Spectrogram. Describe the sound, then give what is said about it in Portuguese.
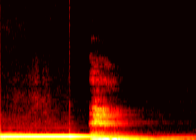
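A steady microphone feedback tone rings at one constant pitch for the whole stretch, joined midway by a brief muffled bump and a rougher, wavering overtone. No one speaks. “Tá uma microfonia danada.”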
